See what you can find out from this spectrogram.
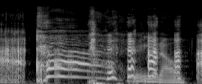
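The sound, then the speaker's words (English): Throat clearing and coughing from a person still recovering from an illness felt in the chest: a few raspy, strongly voiced bursts and hacks in quick succession, loud and alone. “You're like, still coughing a bit. In the mornings, I start like,”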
